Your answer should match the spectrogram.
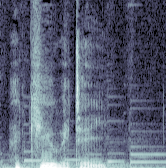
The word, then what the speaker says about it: Acuity: But we have Lake Acuity. I'm not actually sure how to pronounce that. In British English, this is said as Acuity.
